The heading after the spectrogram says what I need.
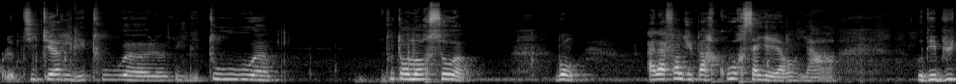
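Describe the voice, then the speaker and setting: A woman flips through tarot cards in a relaxed, talkative chat, announcing each card with a lift before drifting into rambling asides and fillers. Her voice sits in an ordinary middle pitch. A faint hiss runs under the recording. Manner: announces card names with lifted emphasis. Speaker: tarot reader presenting a deck. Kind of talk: casual chat presenting cards.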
